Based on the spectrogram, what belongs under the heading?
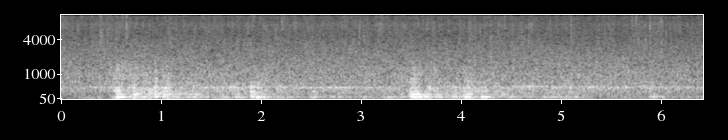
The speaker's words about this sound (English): the wind and the rain weren't enough to keep her from falling into slumber as the storm continued to rage outside.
